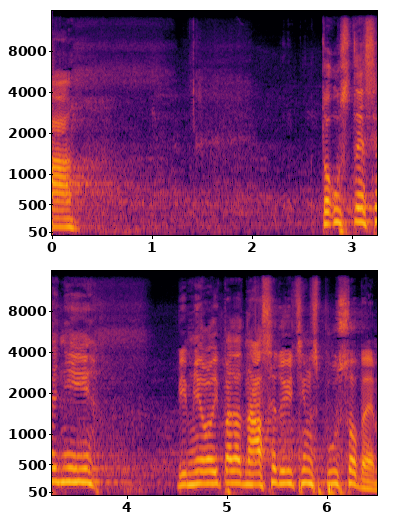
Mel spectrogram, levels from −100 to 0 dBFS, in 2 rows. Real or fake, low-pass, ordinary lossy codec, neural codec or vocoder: fake; 14.4 kHz; AAC, 64 kbps; vocoder, 48 kHz, 128 mel bands, Vocos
